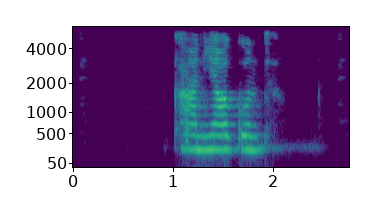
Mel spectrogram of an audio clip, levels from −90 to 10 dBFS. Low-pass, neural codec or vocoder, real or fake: 5.4 kHz; vocoder, 24 kHz, 100 mel bands, Vocos; fake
